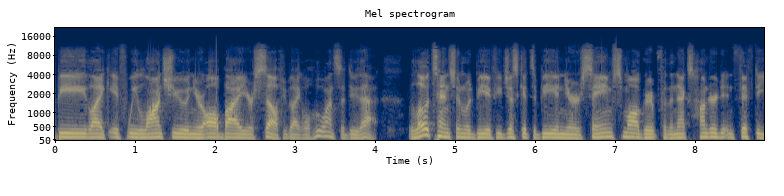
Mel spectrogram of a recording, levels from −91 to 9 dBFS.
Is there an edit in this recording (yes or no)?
no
